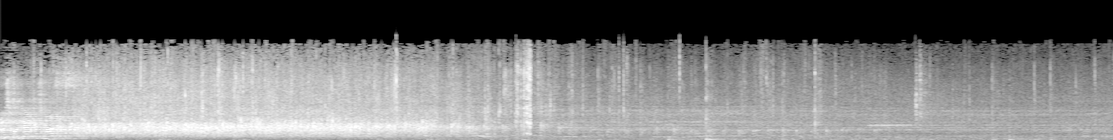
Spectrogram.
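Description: A large crowd roars and cheers, then slowly quiets to a murmur.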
